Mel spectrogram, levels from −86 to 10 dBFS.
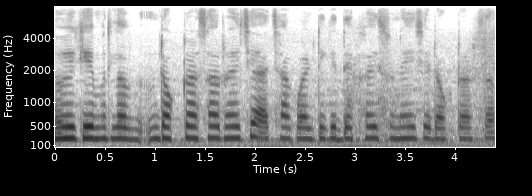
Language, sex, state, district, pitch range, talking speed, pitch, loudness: Maithili, female, Bihar, Madhepura, 235-245 Hz, 205 wpm, 240 Hz, -17 LUFS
